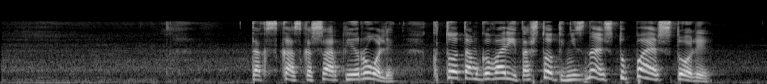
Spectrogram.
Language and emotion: Russian, angry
